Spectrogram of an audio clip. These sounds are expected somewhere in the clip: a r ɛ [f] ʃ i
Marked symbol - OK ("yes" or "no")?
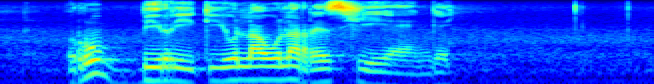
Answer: no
